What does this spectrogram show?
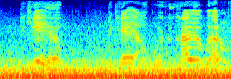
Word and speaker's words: DeKalb: A girl I know from Atlanta, she said it's decab.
